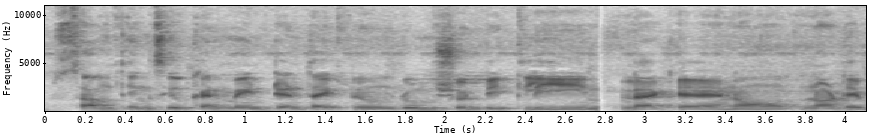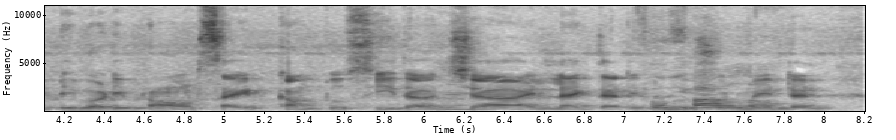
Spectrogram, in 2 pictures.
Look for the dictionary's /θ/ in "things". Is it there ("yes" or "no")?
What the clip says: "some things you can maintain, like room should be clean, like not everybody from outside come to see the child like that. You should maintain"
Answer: no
